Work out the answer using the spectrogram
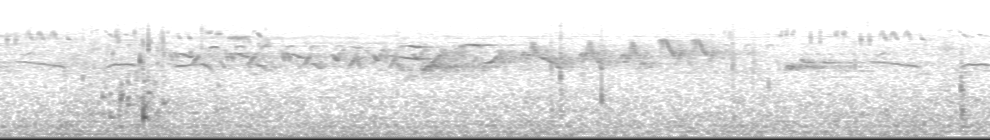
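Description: Small birds chirping repeatedly in short quick notes over a steady background hiss.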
